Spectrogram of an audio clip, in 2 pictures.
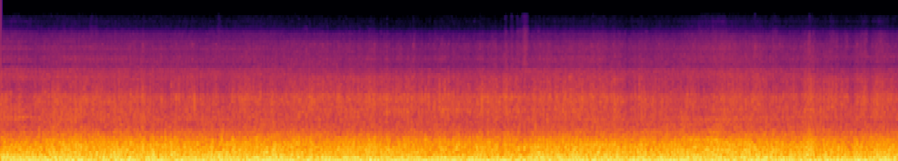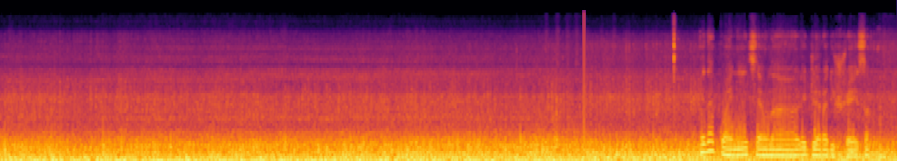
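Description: A motorcycle engine hums steadily and revs up near the end.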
